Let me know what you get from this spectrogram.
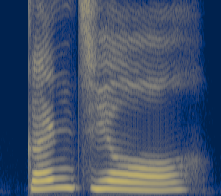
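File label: "gan1 jing4", Mandarin Chinese; HSK3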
